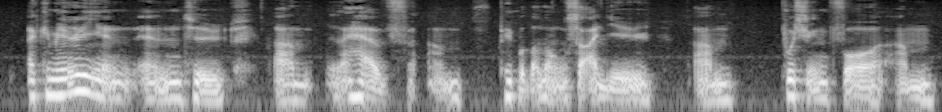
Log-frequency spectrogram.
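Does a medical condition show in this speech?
Yes: spastic quadriplegic cerebral palsy; motorized wheelchair as main mobility aid.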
